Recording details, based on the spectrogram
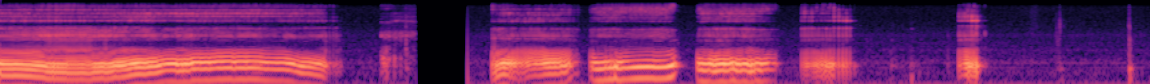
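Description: Several loud, deep, voiced closed-mouth burps in a row, the first long and drawn out; ordinary belching.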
